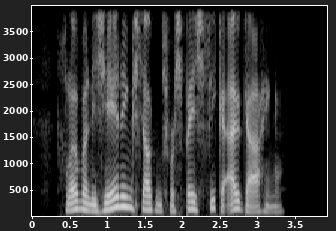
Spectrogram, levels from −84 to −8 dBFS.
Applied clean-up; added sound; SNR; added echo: neural separator model SepFormer WHAM!.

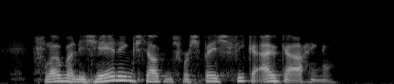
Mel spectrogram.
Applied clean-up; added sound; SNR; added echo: none; none; none; none.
